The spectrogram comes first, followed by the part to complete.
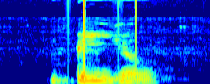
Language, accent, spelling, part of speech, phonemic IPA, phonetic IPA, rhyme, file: English, Southern England, beagle, noun / verb, /ˈbiːɡəl/, [ˈb̥iːɡəɫ], -iːɡəl, LL-Q1860 (eng)-beagle.wav
- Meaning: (noun) A small short-legged smooth-coated scenthound, often tricolored and sometimes used for hunting hares. Its friendly disposition makes it suitable as a family pet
